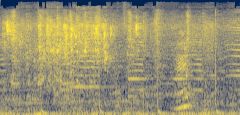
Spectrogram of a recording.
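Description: Water runs and trickles steadily over dhal being rinsed at a sink, a continuous close splashing wash with no pauses.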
